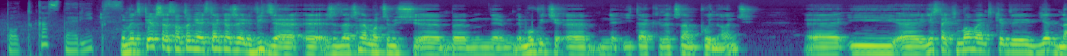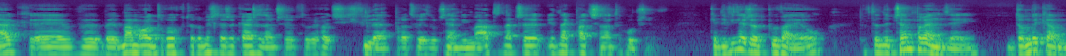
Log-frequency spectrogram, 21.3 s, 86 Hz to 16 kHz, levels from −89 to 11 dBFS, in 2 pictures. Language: Polish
